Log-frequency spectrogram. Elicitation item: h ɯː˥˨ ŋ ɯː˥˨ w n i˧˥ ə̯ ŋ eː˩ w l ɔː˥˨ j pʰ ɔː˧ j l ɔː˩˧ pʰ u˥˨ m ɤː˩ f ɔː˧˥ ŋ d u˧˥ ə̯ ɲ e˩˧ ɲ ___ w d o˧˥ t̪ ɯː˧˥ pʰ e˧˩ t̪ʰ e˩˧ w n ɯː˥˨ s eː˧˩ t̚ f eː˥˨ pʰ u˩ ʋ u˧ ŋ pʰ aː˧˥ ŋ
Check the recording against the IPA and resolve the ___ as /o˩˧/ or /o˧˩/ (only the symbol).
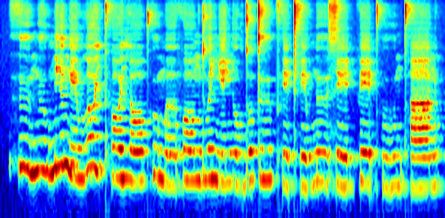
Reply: o˧˩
